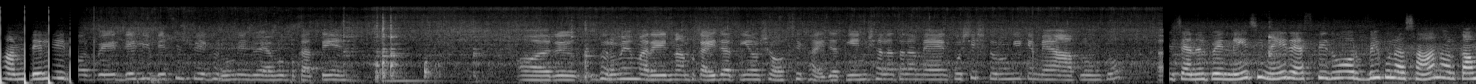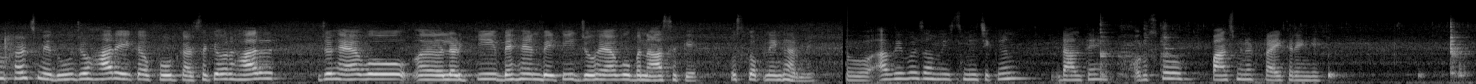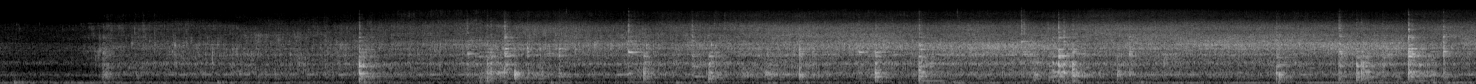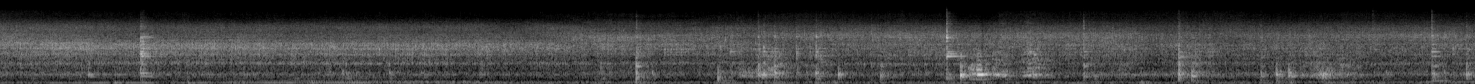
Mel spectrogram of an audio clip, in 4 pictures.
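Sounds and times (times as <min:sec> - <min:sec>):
chicken sizzling in hot oil: 0:00.8 - 0:23.2, 0:26.5 - 0:59.0
spoon knocking and scraping pot: 0:02.8 - 0:04.9, 0:28.9 - 0:29.6, 0:34.2 - 0:41.0, 0:42.3 - 0:44.2, 0:50.6 - 0:55.4, 0:56.0 - 0:58.0.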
